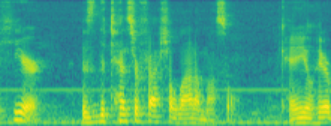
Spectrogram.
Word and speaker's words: tensor fasciae latae: a little muscle right here this is the tensor fasciae latae muscle okay you'll hear pronounced a couple different ways tensor fasciae latae is right here and the reason they call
